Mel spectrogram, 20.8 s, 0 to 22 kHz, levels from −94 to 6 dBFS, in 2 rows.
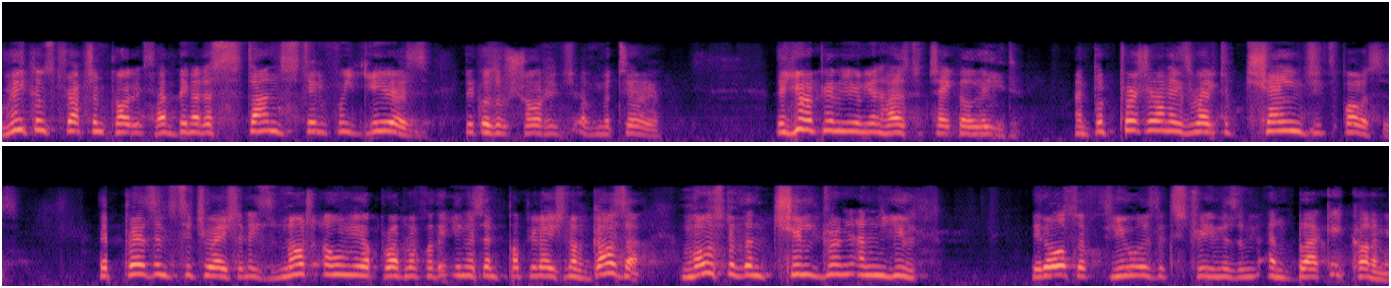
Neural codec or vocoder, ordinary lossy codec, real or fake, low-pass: codec, 16 kHz, 2 kbps, FreqCodec, smaller model; none; fake; none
